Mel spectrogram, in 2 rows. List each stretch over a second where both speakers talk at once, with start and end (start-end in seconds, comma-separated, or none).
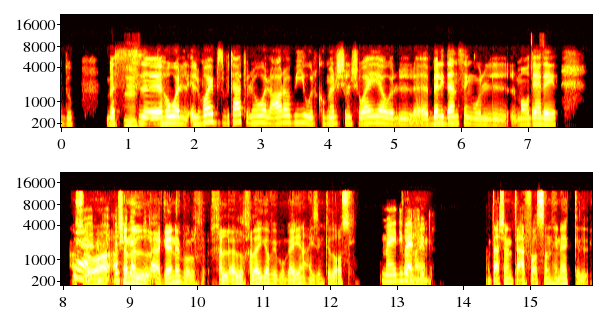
8.2-9.5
